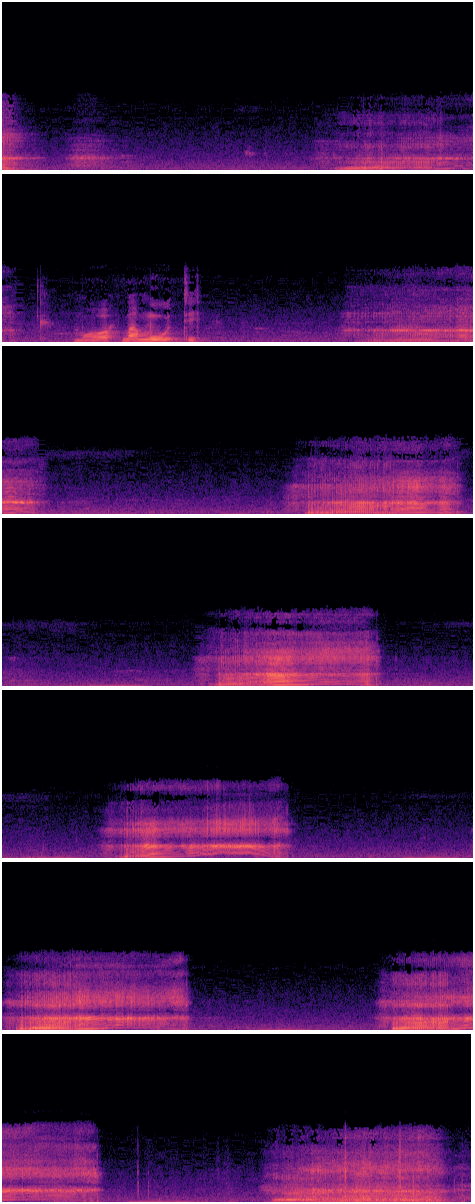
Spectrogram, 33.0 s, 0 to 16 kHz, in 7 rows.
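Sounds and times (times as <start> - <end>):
man snoring: 0.0 - 0.4, 3.2 - 4.9, 8.1 - 9.9, 12.3 - 14.0, 16.1 - 18.0, 19.8 - 21.8, 23.6 - 25.5, 27.3 - 29.3, 30.9 - 32.9
quiet breaths: 0.0 - 32.9.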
